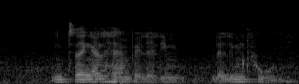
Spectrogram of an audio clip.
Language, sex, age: Swati, male, 20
